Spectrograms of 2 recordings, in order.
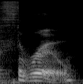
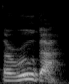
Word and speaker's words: through: for example, the word through. Through. Me- yeah, Mexicans would pronounce that Thoruga because they read it as it's written, Thoruga, like reading it phonetically. Then you find out it's through, and then we have Threw just to confuse you.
